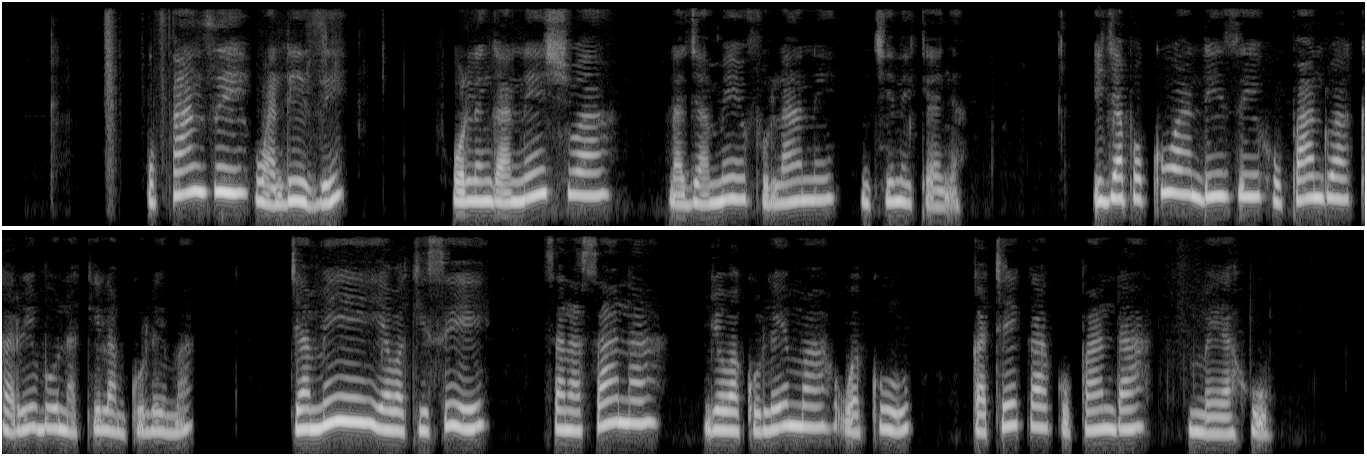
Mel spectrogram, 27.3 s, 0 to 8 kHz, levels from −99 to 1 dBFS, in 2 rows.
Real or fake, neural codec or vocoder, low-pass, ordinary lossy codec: real; none; 7.2 kHz; AAC, 32 kbps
